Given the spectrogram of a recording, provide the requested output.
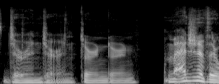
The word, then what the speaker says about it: Duran Duran: a good one so my my band uhuh Duren Duran dur are you hungry is right yes it's Duran Duran dur dur imagine if there was a band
